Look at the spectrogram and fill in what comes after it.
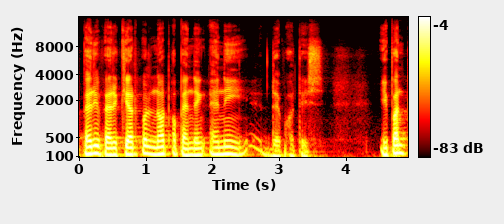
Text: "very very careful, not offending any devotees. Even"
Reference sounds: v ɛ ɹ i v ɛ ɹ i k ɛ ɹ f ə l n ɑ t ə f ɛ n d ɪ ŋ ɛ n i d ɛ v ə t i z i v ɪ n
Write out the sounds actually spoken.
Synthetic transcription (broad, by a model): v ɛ ɹ i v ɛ ɹ i k ɛ ɹ f ə l n ɑ t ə p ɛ n d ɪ ŋ ɛ n i d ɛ p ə t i s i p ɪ n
